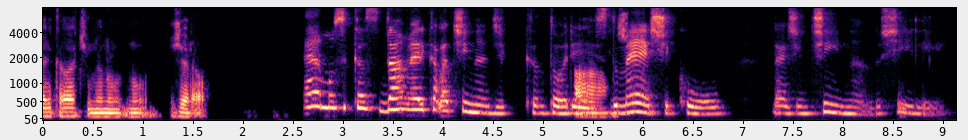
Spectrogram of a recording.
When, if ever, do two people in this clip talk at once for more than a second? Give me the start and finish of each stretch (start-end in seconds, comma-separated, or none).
none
